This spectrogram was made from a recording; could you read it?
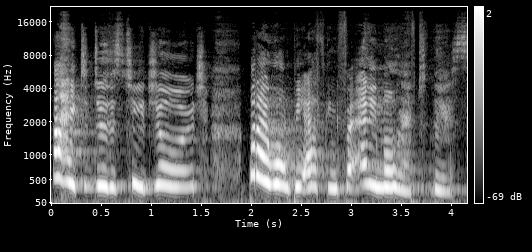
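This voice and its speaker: A woman's voice: very high-pitched, brisk. An actress playing a restless, flirtatious small-town woman in a 1940s-style radio play, theatrical in delivery. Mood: confiding. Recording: live stage taping in echoey hall.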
